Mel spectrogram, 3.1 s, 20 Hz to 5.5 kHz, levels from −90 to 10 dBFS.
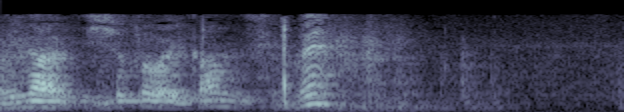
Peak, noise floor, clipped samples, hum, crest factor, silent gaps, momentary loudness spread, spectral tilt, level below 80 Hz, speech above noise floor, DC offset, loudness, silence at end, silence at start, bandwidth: -2 dBFS; -52 dBFS; under 0.1%; none; 22 dB; none; 18 LU; -9 dB/octave; -64 dBFS; 30 dB; under 0.1%; -23 LUFS; 0.65 s; 0 s; 4.1 kHz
